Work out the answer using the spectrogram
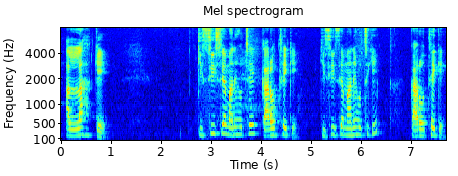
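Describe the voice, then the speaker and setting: A man from Bangladesh teaching Urdu vocabulary from a textbook. He explains each word slowly, repeats words and their meanings, and quizzes the listener as he goes. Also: sits high. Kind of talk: textbook lesson for a video series.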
